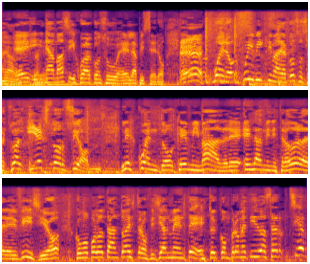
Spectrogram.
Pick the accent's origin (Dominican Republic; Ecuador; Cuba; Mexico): Mexico; Mexico City; del DF mexicano!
